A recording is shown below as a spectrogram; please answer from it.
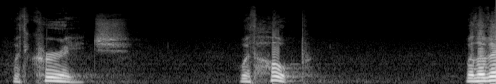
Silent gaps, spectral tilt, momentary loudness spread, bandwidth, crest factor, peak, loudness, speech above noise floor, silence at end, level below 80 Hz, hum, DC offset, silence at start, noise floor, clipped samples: none; -7.5 dB/octave; 19 LU; 12.5 kHz; 16 dB; 0 dBFS; -16 LUFS; 40 dB; 0 s; -52 dBFS; none; under 0.1%; 0.15 s; -52 dBFS; under 0.1%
